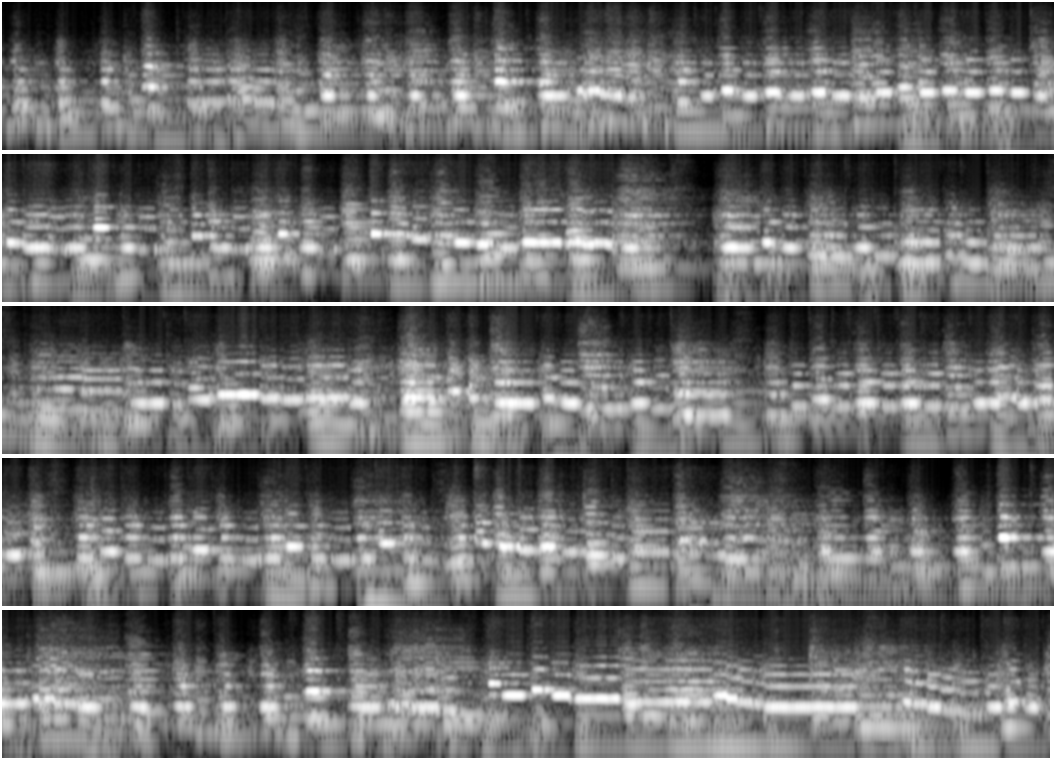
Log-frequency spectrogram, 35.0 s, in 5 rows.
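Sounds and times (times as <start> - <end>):
flute quartet playing: 0.0 - 35.0.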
